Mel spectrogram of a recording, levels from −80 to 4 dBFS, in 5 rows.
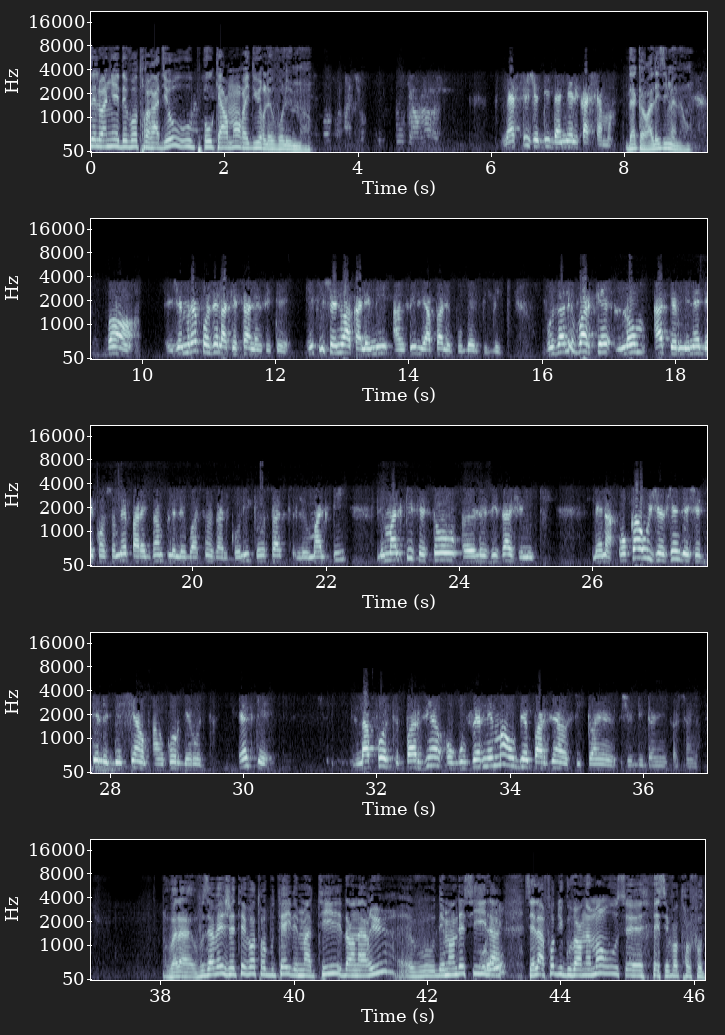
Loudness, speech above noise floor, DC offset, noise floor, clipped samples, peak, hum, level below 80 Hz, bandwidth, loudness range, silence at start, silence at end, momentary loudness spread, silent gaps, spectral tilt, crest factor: -15 LUFS; 41 dB; under 0.1%; -56 dBFS; under 0.1%; 0 dBFS; none; -40 dBFS; 8 kHz; 6 LU; 0 s; 0 s; 13 LU; none; -6 dB/octave; 16 dB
